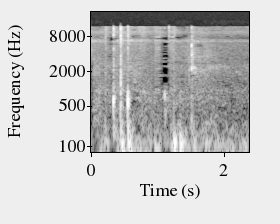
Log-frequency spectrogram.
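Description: Faint keystrokes on a computer keyboard: a few light key clicks in two short runs, one just after the start and another about a second in.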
